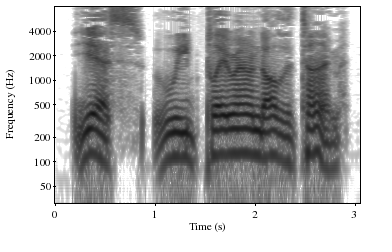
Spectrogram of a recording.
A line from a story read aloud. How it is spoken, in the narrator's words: he said, in that ragged voice that wasn't his at all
